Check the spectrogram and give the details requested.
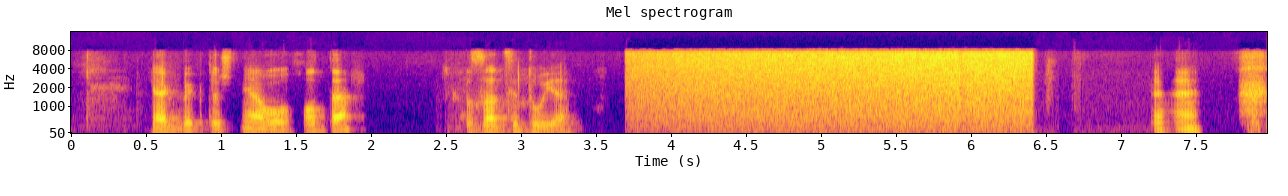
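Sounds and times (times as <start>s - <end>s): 
speech: 0.5s - 2.0s, 2.6s - 3.4s, 7.2s - 7.9s
white noise: 3.7s - 6.4s.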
